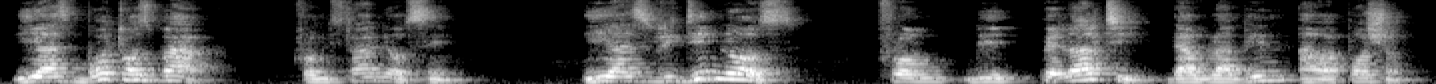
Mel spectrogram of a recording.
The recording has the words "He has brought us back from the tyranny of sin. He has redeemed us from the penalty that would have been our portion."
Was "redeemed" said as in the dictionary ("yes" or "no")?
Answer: yes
